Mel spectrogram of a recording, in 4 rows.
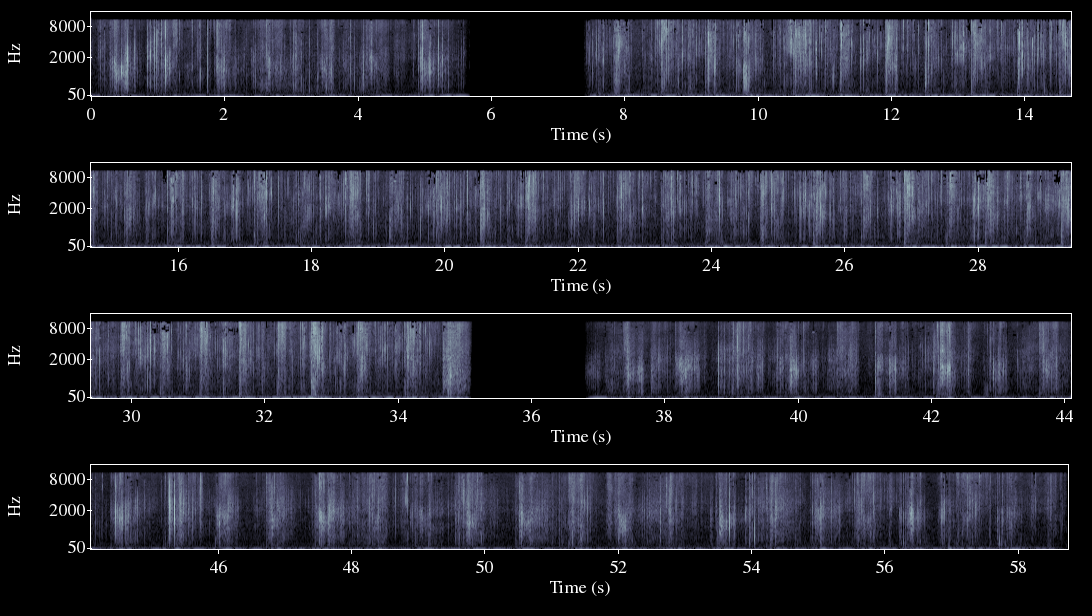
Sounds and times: walking on the icy asphalt road 0.0 - 5.7
walking on the icy asphalt road 7.4 - 35.1
walking on the icy asphalt road 36.8 - 58.7

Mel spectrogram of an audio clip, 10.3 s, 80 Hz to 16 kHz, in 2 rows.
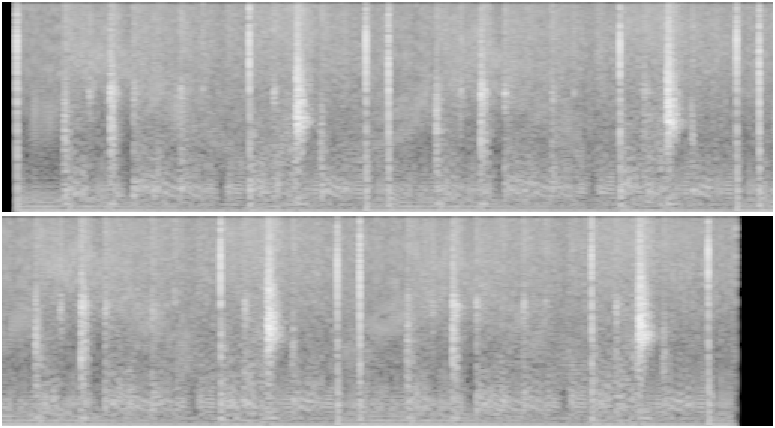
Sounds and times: bass 0.0 - 10.2
percussion 0.1 - 10.0

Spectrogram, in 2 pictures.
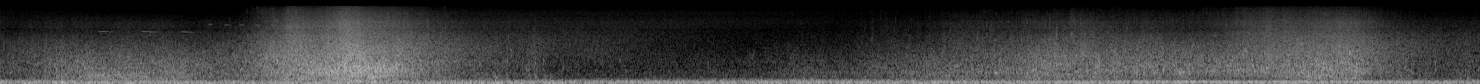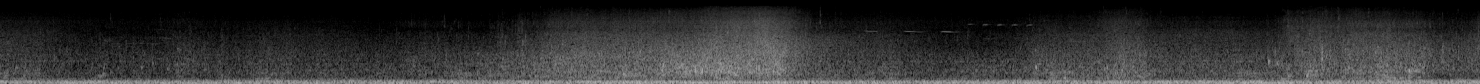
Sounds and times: boats on the water 0.0 - 29.6
waves 0.0 - 29.6

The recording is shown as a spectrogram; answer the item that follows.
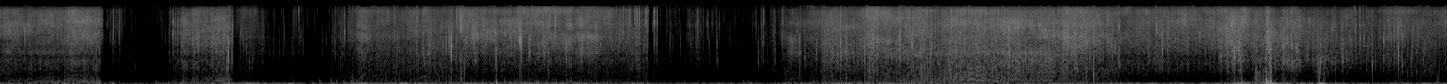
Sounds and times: Cellophane manipulated 0.8 - 14.4

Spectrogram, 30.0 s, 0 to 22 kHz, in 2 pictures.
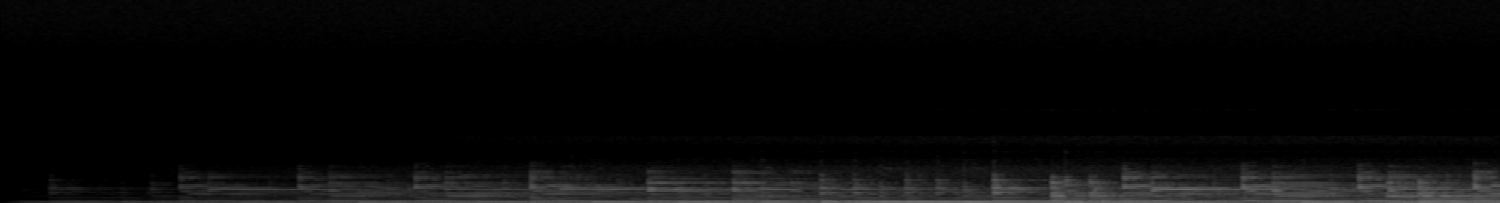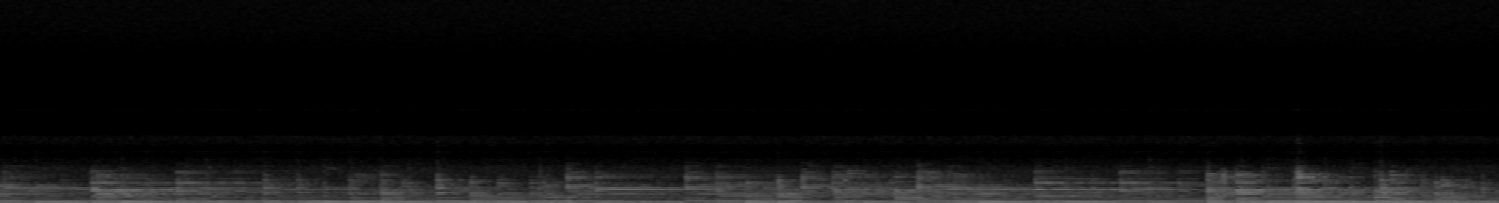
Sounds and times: guitar 0.0 - 29.9

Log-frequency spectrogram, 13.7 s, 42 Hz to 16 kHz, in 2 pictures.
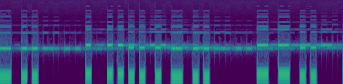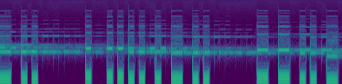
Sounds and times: sinewave bass 0.0 - 0.9
sinewave plings with some delay 0.0 - 1.0
sinewave bass 1.7 - 4.2
sinewave bass 5.2 - 7.7
sinewave bass 8.6 - 11.1
sinewave bass 12.0 - 13.7

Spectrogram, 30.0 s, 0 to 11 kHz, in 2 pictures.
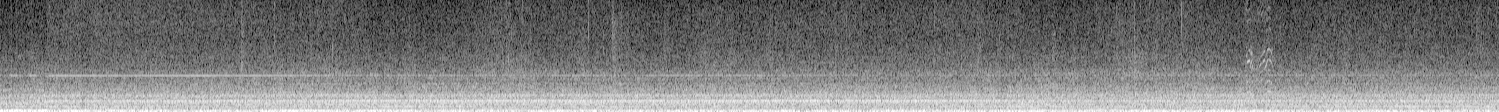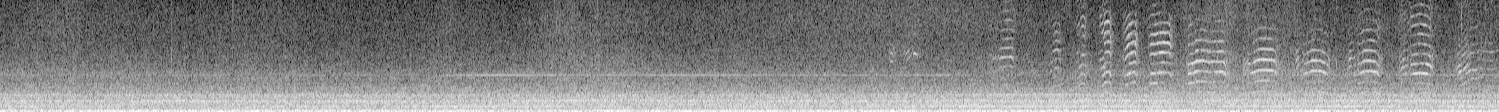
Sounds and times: waves 0.0 - 29.9
wind 0.0 - 29.9
seagulls 12.4 - 13.0
passengers 22.1 - 29.9
seagulls 23.6 - 29.9

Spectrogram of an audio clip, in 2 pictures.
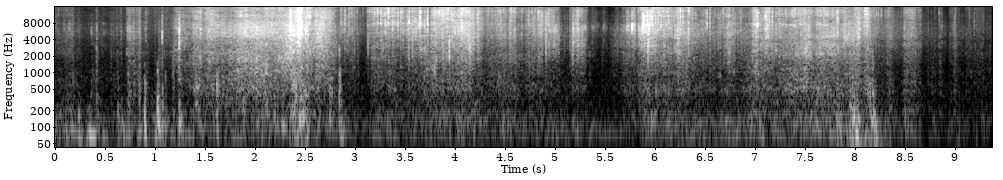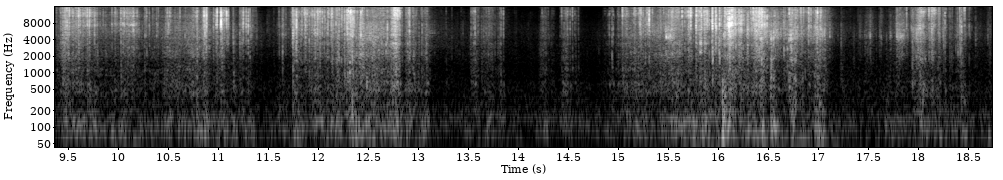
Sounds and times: plastic car tent shelter flap 0.0 - 8.8
plastic scraping ice 0.0 - 18.7

